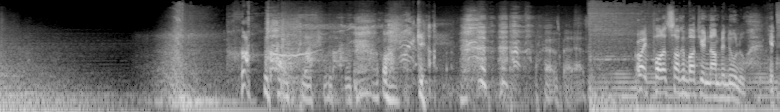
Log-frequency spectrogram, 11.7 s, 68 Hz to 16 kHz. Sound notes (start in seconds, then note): 3.6 laughter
